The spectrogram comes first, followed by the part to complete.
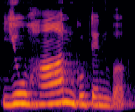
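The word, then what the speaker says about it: Johannes Gutenberg: इनका प्रोनाउंसिएशन देख लो, योहान गुटेनबर्ग का।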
